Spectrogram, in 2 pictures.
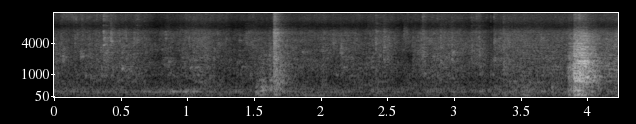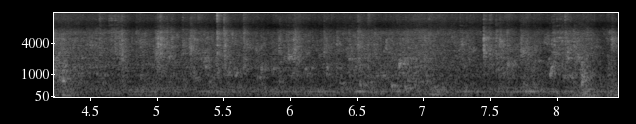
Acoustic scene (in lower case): kitchen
